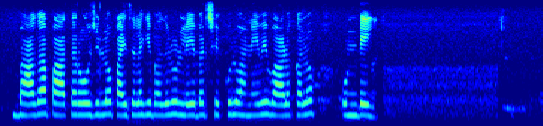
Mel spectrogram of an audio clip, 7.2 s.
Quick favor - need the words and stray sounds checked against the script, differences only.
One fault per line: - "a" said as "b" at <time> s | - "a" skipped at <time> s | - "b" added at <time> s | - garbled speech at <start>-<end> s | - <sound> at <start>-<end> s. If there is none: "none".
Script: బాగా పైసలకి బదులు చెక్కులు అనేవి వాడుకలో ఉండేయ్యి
- "పాత రోజుల్లో" added at 0.7 s
- "లేబర్" added at 2.4 s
